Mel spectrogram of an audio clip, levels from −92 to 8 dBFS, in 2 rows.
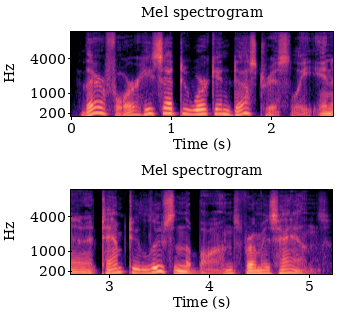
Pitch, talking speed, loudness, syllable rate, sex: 135 Hz, 185 wpm, -18 LUFS, 4.8 syllables/s, male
